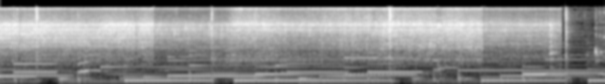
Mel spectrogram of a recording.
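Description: Garlic and spices frying in oil in a steel pan, a steady sizzle that cuts off suddenly near the end, with instrumental background music playing throughout.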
